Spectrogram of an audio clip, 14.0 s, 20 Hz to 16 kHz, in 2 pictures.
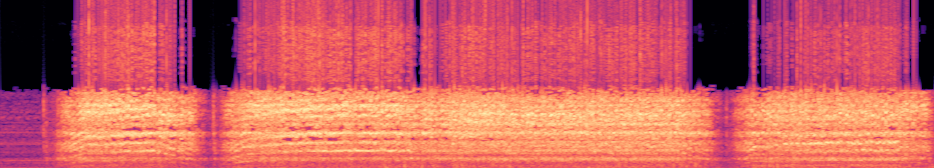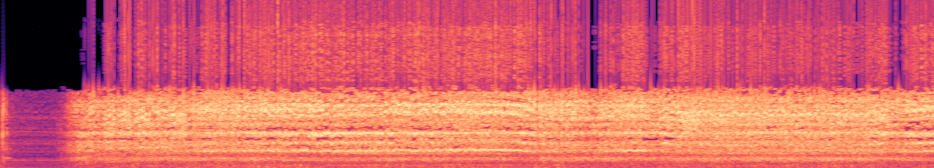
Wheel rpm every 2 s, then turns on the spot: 60, 200, 180, 120, 200, 220, 210.
none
